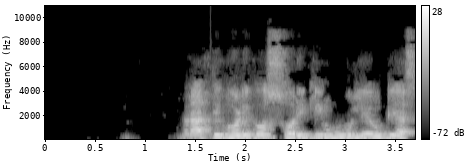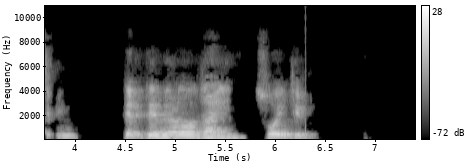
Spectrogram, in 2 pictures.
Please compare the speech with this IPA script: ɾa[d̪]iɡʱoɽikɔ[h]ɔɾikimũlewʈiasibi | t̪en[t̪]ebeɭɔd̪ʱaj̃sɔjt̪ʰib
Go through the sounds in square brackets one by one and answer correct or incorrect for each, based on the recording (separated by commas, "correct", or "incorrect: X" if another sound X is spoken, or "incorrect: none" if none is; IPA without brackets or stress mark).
incorrect: t̪, incorrect: s, correct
